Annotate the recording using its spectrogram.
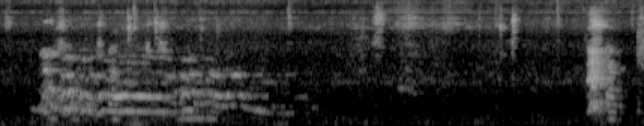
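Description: A faint, high, wavering whine from a voice, lasting about two seconds from about half a second in.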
